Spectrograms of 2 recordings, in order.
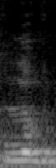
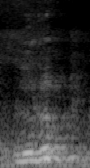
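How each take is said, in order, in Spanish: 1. El primer ruido es un solo sonido. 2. El primer ruido está desdoblado en dos sonidos. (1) "no es loop, dup" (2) "hay un desdoblamiento del primer ruido"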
